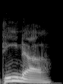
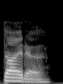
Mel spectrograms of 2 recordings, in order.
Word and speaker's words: Dinah: It's pronounced Dinah, by the way, not Dinah.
